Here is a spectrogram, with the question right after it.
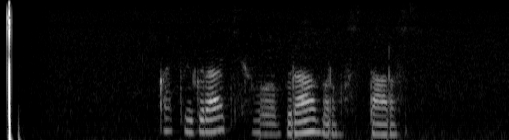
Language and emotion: Russian, neutral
